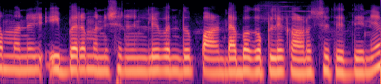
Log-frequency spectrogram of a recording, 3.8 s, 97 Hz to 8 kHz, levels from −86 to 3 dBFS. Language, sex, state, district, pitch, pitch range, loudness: Kannada, female, Karnataka, Bidar, 195 Hz, 190-205 Hz, -16 LUFS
